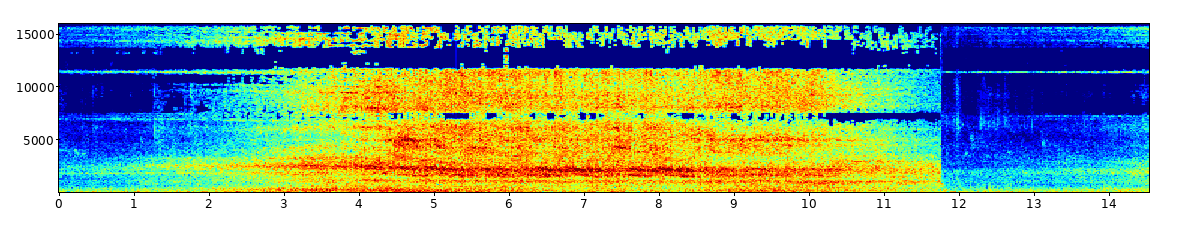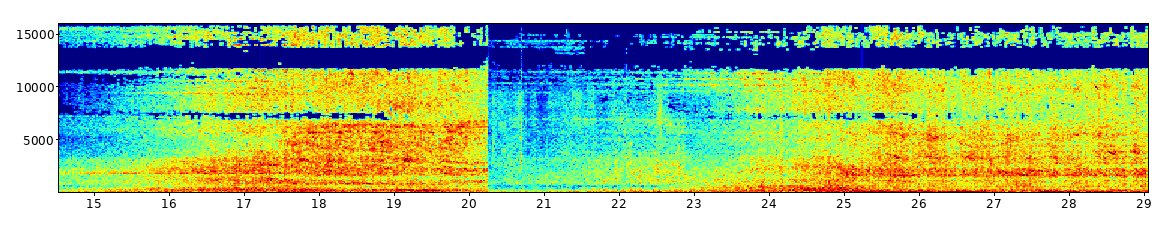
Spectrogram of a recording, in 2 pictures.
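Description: Trains passing through at speed, each a swelling rush of wheels on rail and air, in three clips that break off abruptly twice. The last is a CrossCountry Voyager diesel unit running by close, with a deep rumble.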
